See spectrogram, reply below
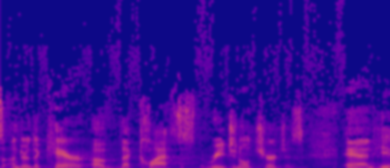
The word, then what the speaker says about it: Classis: And for you, you're going, did he mispronounce Classis? Classes? Classis is a group of regional churches from Northwest Indiana, Illinois, and I think as far as, Florida now.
